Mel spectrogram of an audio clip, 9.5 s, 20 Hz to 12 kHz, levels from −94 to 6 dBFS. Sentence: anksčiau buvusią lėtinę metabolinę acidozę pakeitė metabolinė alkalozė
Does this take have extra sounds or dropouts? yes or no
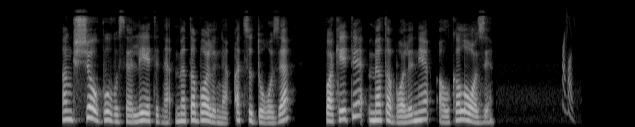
yes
